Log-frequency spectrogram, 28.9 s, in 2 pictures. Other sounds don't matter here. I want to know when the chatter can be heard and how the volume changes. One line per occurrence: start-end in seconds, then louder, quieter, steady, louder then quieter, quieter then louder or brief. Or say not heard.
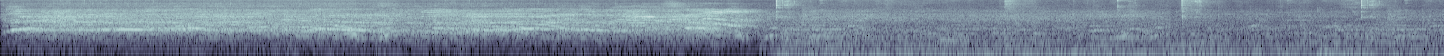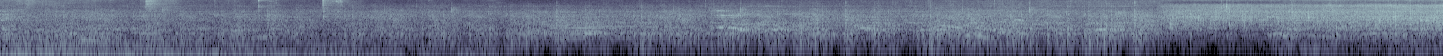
0.0-28.8 quieter.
